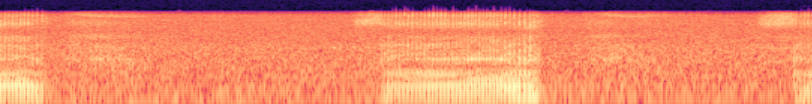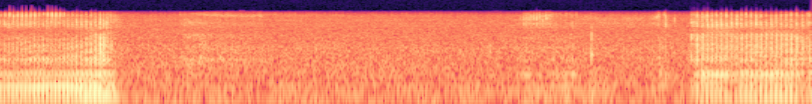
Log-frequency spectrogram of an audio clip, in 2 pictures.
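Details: Indoors on a love seat, sleeping pet dog Tyson gives loud rasping snores, broad harsh buzzy bursts of about a second, repeated every three to four seconds, with soft breathing noise in the gaps.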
